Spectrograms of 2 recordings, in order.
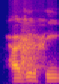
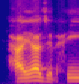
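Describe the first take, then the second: First: হি with a short i; no stretch. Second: হি with a long i; হি held long; stretched vowel. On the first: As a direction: cut the vowel of হি short. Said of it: "শুধু জের থাকলে টান দিব না". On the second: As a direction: draw out the vowel of হি. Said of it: "তখন জেরে টান দিব". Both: Shown as a demonstration.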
